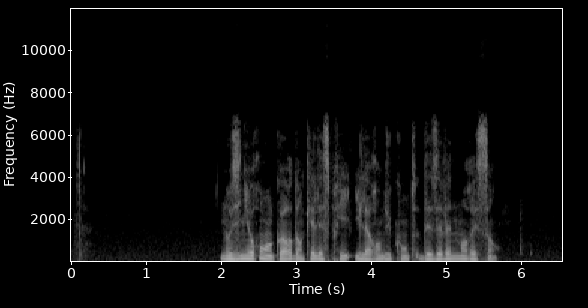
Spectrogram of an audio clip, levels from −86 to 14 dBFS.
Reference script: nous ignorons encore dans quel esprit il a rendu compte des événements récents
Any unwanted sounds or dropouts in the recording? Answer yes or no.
no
